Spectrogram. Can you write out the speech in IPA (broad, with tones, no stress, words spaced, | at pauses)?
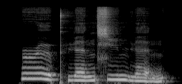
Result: ɻɻ̩˥˨ pʰɥɛ˨˦nɕi˦n̪ɥɛ̰˨˩n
